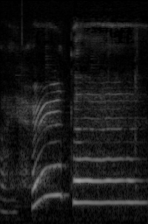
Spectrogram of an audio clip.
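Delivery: high, slow, muffled sing-song voice.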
